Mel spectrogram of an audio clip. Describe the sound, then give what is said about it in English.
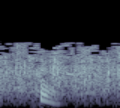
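Steady, dense clapping from an audience during a sermon fills the whole stretch, with one brief falling vocal whoop rising above it early on. “Clearly, a real applause line.”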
